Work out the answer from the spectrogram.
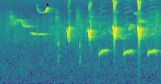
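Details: A common nightingale in the Unzha floodplain or Kologrivsky Forest reserve delivers a soft rising whistle, then a repeated phrase of a bright sharp note followed by a lower pure whistle, given four times about every half second.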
